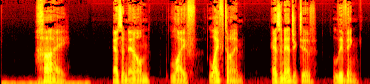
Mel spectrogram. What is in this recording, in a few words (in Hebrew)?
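"חַיִּים", Hebrew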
